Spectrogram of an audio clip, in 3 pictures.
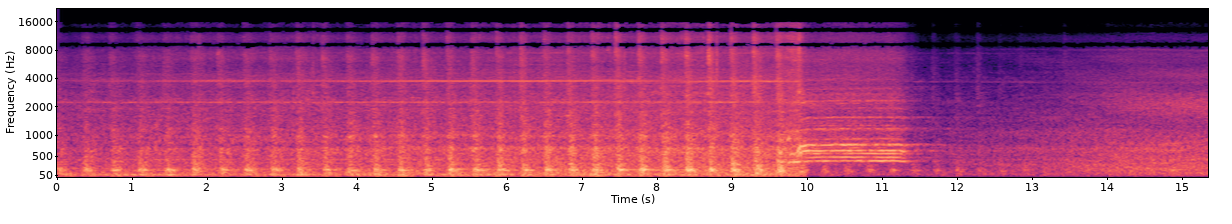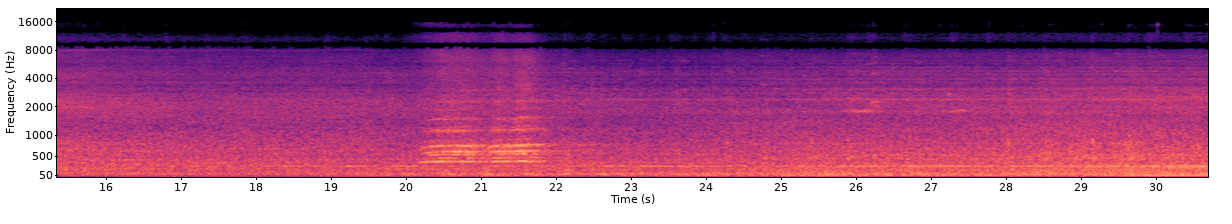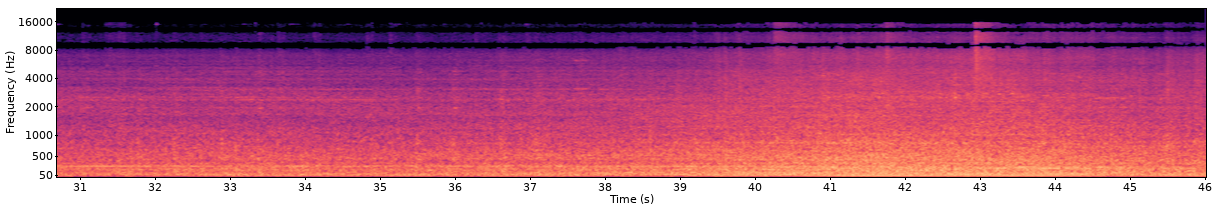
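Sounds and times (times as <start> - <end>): locomotive engine hum: 0.0 - 46.0
train wheels rumbling: 0.0 - 46.0
train horn blasts: 9.7 - 11.7, 20.2 - 22.1.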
